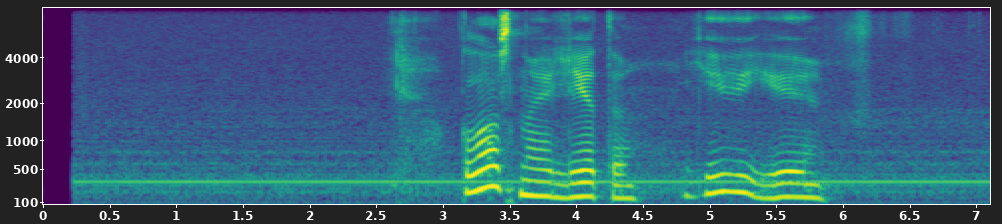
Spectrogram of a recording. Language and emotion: Russian, sad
